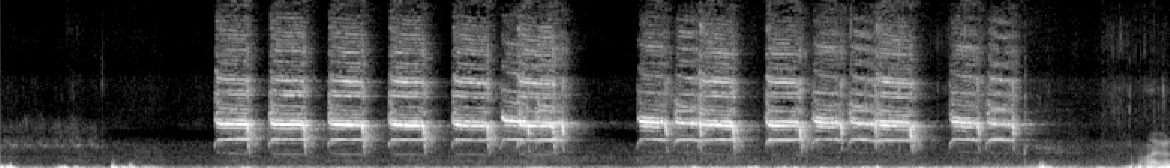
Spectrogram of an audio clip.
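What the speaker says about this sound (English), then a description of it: "couple of noisy birds." Harsh, rapid squawking calls come in repeated bursts, two rounds of loud, close bird cries separated by a short pause, over a low background rumble.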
